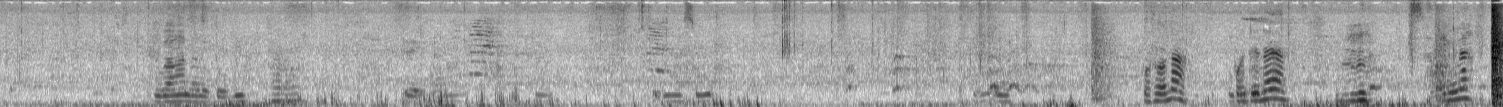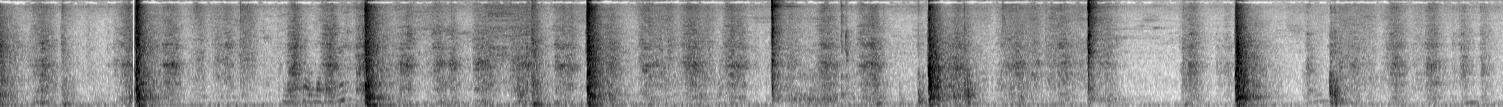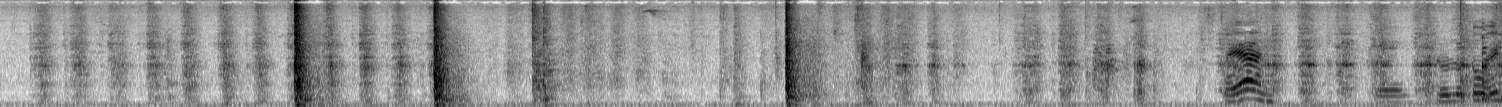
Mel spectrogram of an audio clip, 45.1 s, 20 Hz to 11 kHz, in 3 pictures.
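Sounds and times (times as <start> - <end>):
sharp knocks: 14.9 - 16.8, 34.3 - 34.8.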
